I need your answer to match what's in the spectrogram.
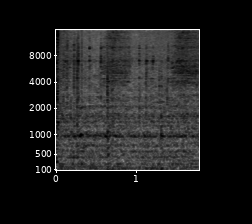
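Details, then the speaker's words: Worn left rear wheel bearing on a 14-year-old Citroën C1 with 220,000 km, car raised, wheel spun by hand: steady dull low rumble with faint whirring, not a brake noise, though no lateral play felt by hand; right rear is quiet. "on entend bien c'est pas un bruit de frein c'est un bruit sourd de roulement qui est ch même si comme ça à la main quand je secou je ne sens pas de jeu latéral"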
